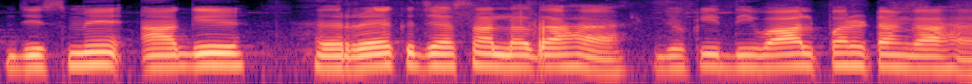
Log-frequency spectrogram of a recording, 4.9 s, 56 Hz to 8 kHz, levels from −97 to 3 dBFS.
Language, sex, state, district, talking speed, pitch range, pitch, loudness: Hindi, male, Jharkhand, Garhwa, 150 wpm, 150-170 Hz, 160 Hz, -15 LUFS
